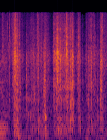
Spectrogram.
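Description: Aluminium foil crinkling and crackling in quick irregular bursts as it is unwrapped by hand from a door railing.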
